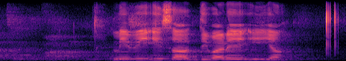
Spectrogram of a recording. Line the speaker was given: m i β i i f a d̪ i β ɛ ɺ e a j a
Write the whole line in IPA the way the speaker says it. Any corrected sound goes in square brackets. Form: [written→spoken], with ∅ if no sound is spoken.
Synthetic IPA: m i β i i [f→s] a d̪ i β [ɛ→a] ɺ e [a→i] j a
